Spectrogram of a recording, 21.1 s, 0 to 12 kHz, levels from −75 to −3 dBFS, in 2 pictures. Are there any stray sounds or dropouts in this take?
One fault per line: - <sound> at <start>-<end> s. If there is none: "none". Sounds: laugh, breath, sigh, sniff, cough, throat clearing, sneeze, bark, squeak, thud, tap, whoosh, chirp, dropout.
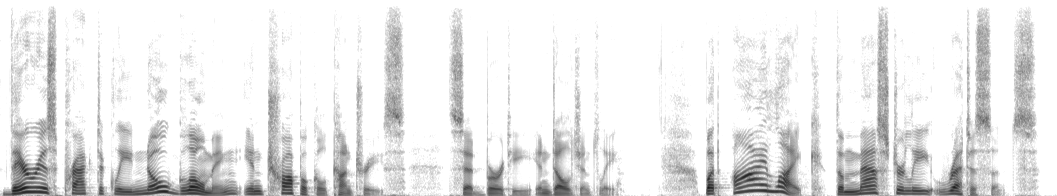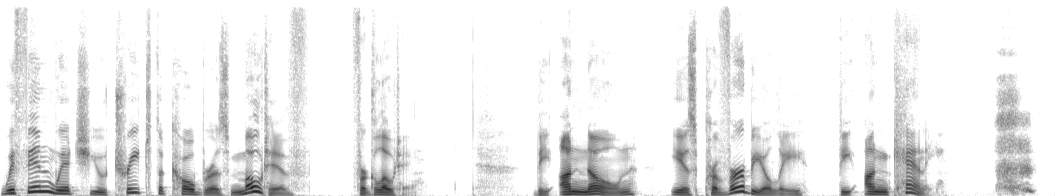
- sniff at 20.5-20.9 s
